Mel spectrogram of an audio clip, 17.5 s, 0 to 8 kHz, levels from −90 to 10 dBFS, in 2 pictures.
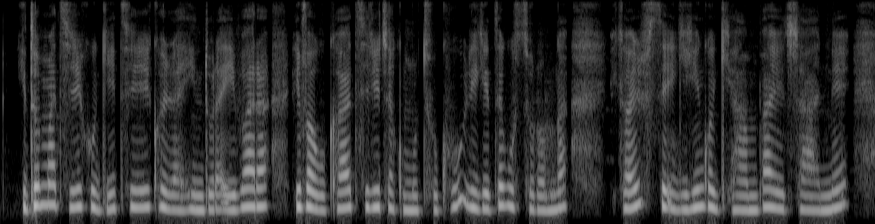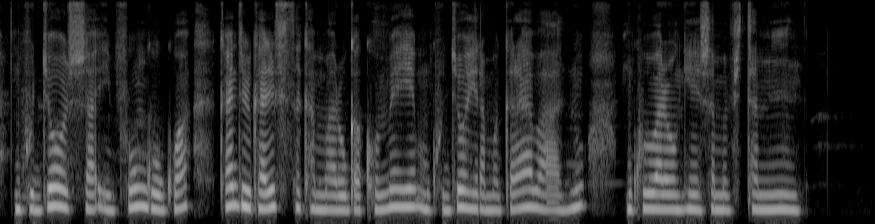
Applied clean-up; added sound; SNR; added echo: none; none; none; none.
